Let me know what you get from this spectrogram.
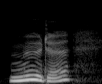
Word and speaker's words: müde: To pronounce a U umlaut, as in müde, you simply say a long E and round your lips again.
